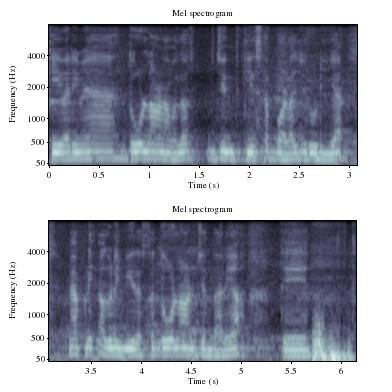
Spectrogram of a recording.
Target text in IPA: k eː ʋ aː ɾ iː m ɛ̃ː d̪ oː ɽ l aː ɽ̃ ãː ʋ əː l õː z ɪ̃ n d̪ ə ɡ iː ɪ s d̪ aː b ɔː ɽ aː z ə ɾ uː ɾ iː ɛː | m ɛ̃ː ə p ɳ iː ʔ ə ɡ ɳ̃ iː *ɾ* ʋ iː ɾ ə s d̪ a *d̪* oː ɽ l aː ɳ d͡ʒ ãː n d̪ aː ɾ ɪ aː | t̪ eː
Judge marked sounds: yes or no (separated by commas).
no, yes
